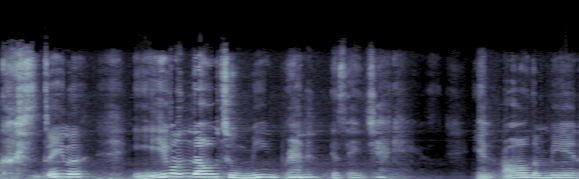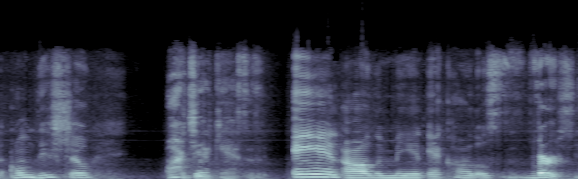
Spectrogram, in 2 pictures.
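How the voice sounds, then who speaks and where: Sitting in a small room at home, a middle-aged woman offers casual, opinionated commentary recapping a reality show, gesturing as she chats. Her voice is mid-range, and the desk-distance webcam picks up slight background noise.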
